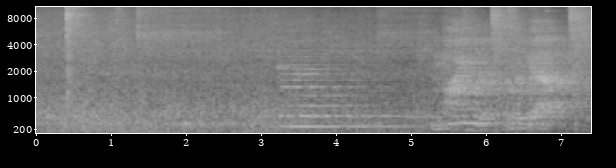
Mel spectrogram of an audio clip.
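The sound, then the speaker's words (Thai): A London Underground subway train rumbles steadily, its rising motor whine sustaining for a couple of seconds mid-run before the roar continues, with muffled voices faintly in the background. “ตอนนี้ถ้าจะเดินทางเราก็ต้อง ขึ้นรถไฟใต้ดินค่ะ”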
